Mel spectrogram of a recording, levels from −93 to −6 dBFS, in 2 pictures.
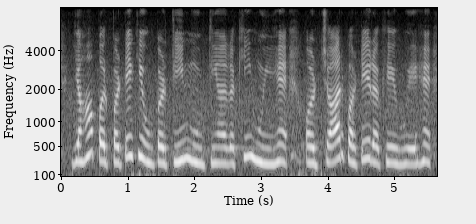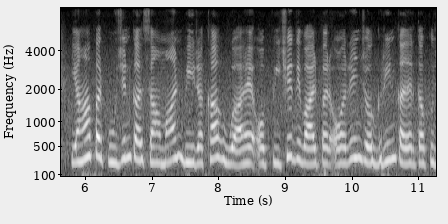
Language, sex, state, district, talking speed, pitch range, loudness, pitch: Hindi, female, Chhattisgarh, Bastar, 185 wpm, 240-295 Hz, -20 LUFS, 255 Hz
